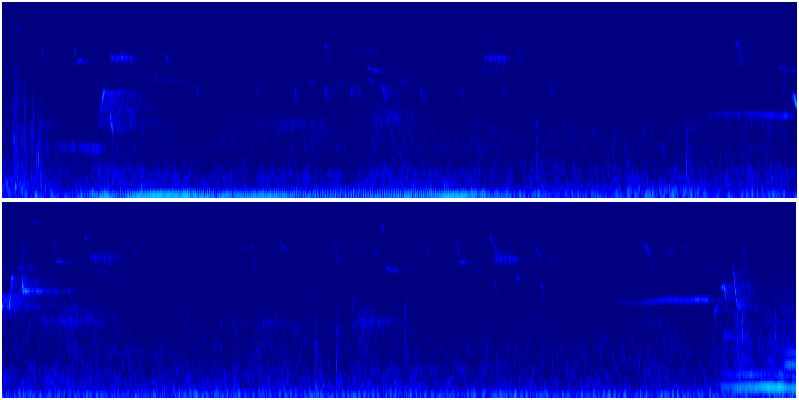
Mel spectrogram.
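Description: Wild birds singing and calling in a woodland, many short chirps and whistles scattered throughout, with a low rumble during the first few seconds.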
